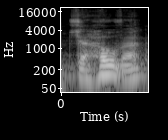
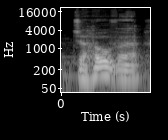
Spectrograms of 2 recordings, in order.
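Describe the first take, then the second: No difference in how they are said.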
